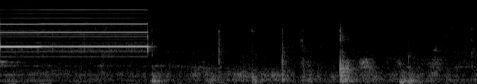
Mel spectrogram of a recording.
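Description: Digital multimeter's continuity buzzer giving one steady high beep that stops about a second and a half in, as the probes bridge a laptop DC jack's supply leg and a diode: the two points are connected. A few faint taps of the probe tips follow.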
